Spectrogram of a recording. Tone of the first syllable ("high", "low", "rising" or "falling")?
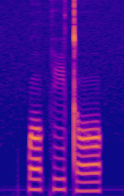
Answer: high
